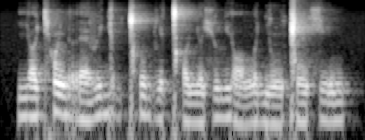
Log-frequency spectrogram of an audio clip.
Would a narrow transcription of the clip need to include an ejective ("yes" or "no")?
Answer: no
